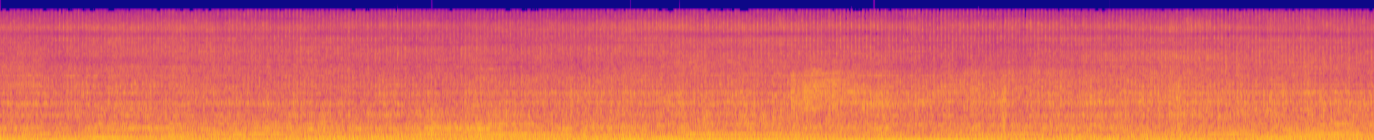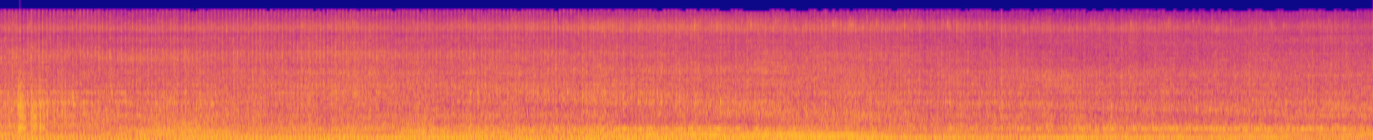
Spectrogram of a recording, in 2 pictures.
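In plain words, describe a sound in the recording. A plate compactor engine runs loudly and steadily.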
